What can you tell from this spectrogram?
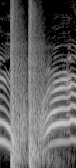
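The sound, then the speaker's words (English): Two sharp gunshots crack in quick succession, fired at a monkey, Mr. Gatsby, about a third of a second apart, over a loud, high-pitched wailing cry that dips and then rises again after the shots. “You took a bullet for a monkey?”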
